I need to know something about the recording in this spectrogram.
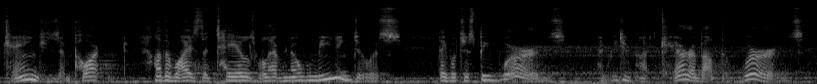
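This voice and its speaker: A woman playing a sweet, gentle old female storyteller of a non-human tribe in a video game, speaking in a measured way. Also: lowish voice, animated. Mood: kindly, measured. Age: older. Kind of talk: scripted video game dialogue. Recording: echoing hall reverb, clear background noise.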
